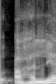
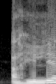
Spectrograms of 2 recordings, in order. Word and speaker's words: अहल्या: पूछा गया है और ज्यादातर लोग इसका प्रोनाउंसिएशन अहिल्या करते हैं और ये इसको गलत कर देते हैं। सही प्रोनाउंसिएशन होगा अहल्या, ये बिल्कुल सही है।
